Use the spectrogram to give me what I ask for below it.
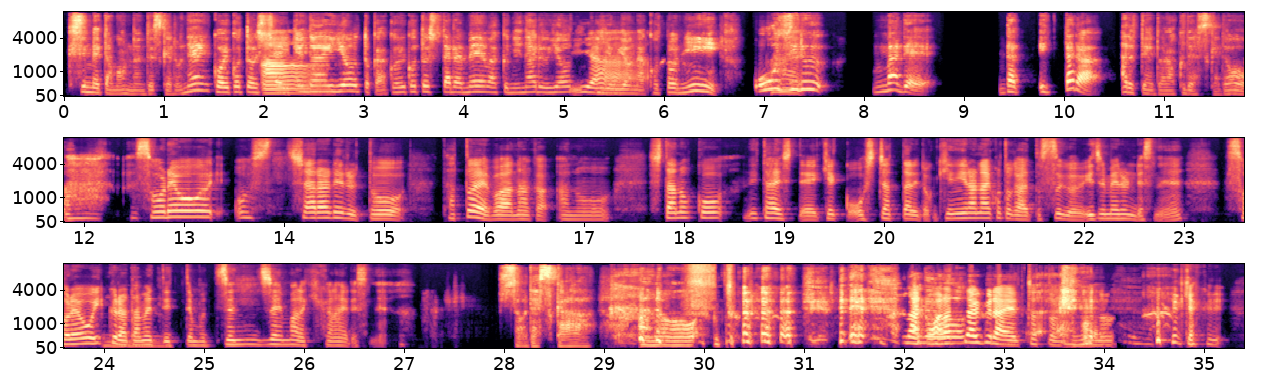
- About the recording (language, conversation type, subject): Japanese, advice, 旅行中の不安を減らし、安全に過ごすにはどうすればよいですか？
- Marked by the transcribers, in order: other background noise; laugh; laughing while speaking: "それ"; laugh; laughing while speaking: "ええ"; laughing while speaking: "ええ"; laugh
